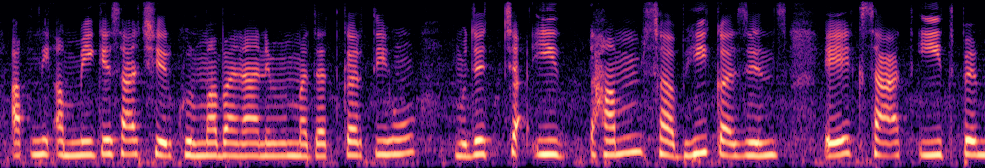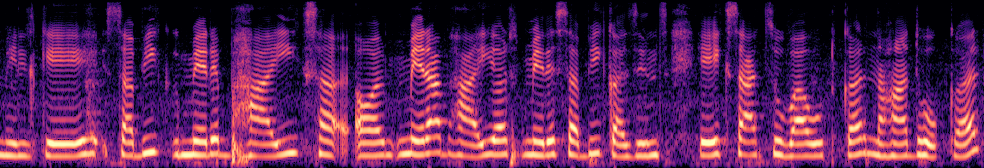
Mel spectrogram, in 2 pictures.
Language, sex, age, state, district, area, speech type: Urdu, female, 18-30, Maharashtra, Nashik, urban, spontaneous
